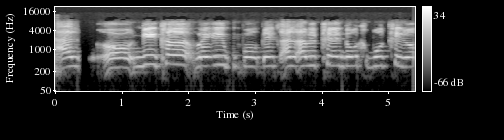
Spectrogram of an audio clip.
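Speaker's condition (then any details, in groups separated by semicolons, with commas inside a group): Cerebral palsy; from birth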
